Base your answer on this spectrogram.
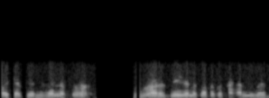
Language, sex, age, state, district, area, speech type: Bengali, male, 60+, West Bengal, Uttar Dinajpur, urban, conversation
